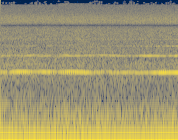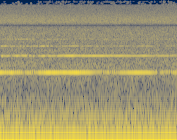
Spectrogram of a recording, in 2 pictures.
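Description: Outdoor civil-defense siren sounding a tornado warning: one steady, unwavering tone that swells slightly and eases back, with a low rumble beneath it.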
